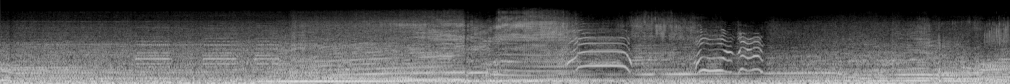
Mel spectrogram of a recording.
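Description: Tyres and wind rush steadily at highway speed.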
